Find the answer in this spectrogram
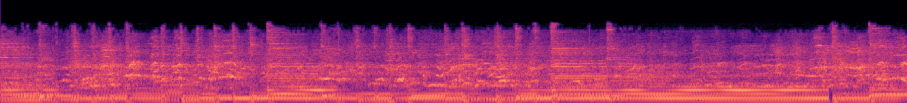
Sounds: music

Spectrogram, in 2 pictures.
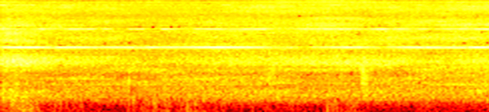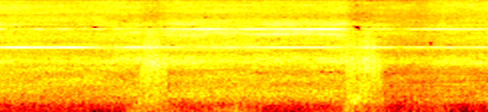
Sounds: vacuum cleaner cleaning floors

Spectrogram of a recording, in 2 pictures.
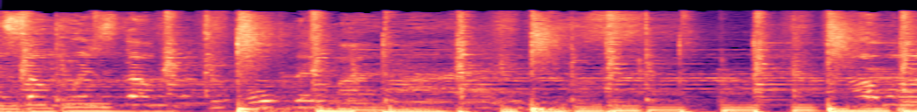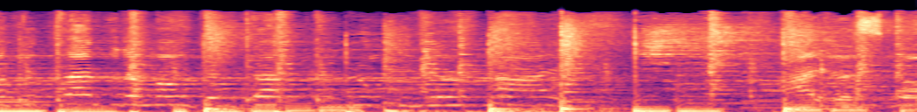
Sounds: music
funk

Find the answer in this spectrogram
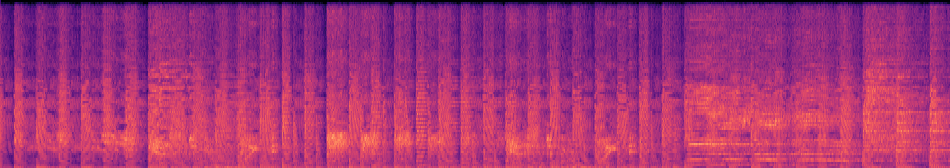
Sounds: music

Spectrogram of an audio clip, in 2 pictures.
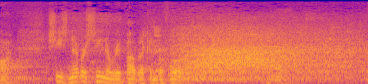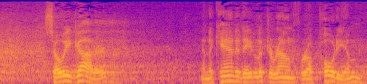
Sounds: narration
speech
man speaking

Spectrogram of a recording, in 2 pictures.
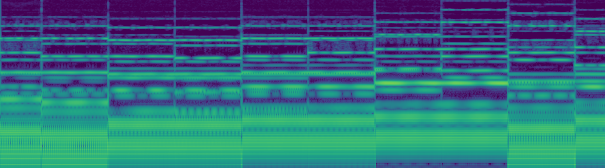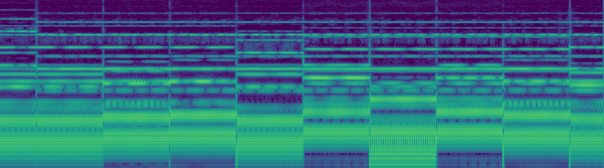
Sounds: soundtrack music
music

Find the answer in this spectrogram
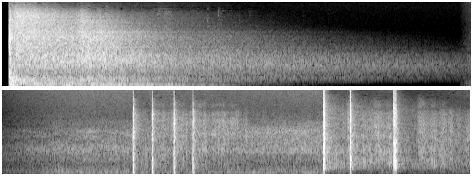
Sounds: fireworks banging
firecracker
fireworks

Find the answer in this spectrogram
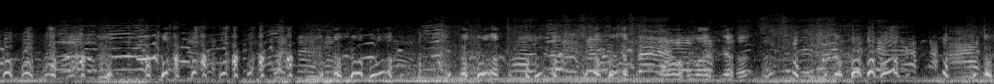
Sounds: speech
vehicle
boat

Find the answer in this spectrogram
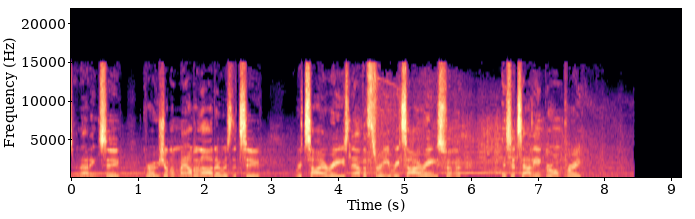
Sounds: vehicle
speech
medium engine (mid frequency)
car
vroom

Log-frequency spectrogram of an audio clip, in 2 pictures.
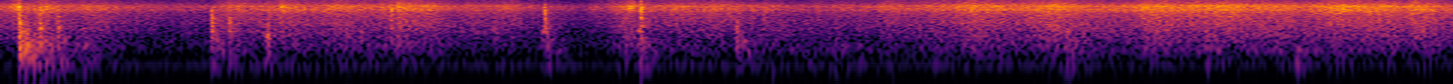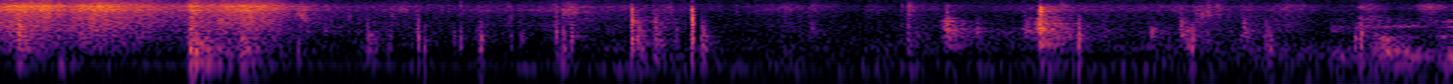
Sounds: speech
inside a large room or hall

